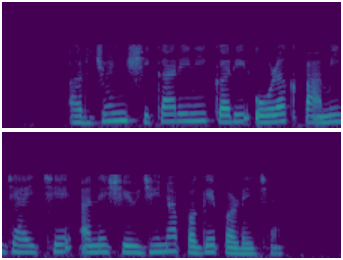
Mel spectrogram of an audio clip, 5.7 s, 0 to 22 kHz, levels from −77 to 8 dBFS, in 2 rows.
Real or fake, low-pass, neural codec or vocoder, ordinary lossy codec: real; 5.4 kHz; none; none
